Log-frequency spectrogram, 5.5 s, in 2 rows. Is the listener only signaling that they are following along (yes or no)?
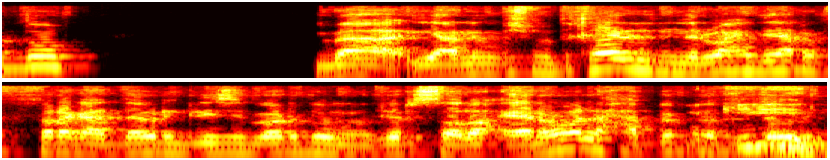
no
